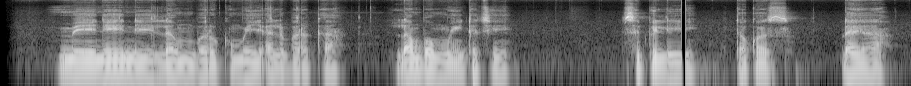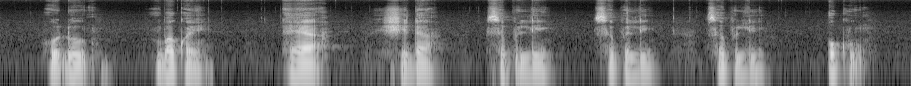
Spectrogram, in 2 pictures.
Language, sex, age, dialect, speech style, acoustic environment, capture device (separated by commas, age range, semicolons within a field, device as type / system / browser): Hausa, male, 25-34, Nigeria - Kano, happy, silence, mobile / Linux / Chrome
